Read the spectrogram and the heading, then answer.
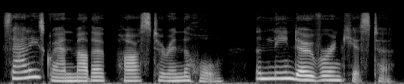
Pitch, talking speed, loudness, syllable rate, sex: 200 Hz, 195 wpm, -18 LUFS, 5.5 syllables/s, female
